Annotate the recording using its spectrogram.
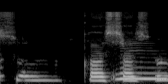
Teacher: Qasasul shotnya nggak panjang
